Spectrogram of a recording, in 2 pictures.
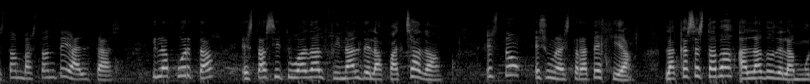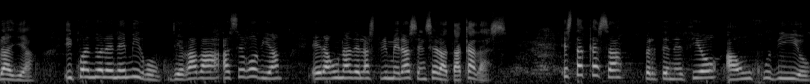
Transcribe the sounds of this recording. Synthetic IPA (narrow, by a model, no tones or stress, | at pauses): est̪ambast̪ant̪e̞alt̪as | ilapwe̞ɾt̪ae̞st̪asit̪uaðaːlfinald̪e̞lafat͡ʃað̞a | e̞st̪o̞e̞sunae̞st̪ɾat̪e̞xjalakasae̞st̪aβaʔalːaðo̞ðe̞lamuɾaʎa | ikwand̪oele̞nẽ̞miɣ̞oʎe̞ɣ̞aβaa̰se̞ɣ̞o̞β̞ja | e̞ɾaunaðe̞laspɾime̞ɾase̞nse̞ɾat̪akaða̰se̞st̪akasa | pe̞ɾt̪e̞ne̞θjo̞auŋxuðio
